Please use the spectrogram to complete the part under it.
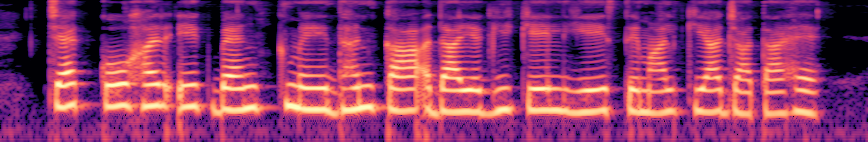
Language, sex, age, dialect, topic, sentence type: Hindi, female, 41-45, Garhwali, banking, statement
